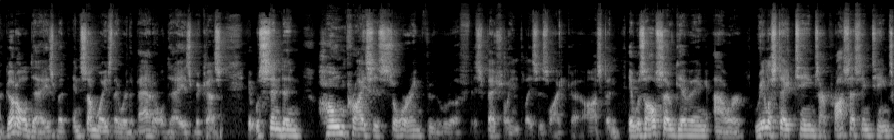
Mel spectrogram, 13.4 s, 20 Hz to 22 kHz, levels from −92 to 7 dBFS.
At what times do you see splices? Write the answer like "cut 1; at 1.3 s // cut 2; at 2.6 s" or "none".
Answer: cut 1; at 9.2 s // cut 2; at 11.2 s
